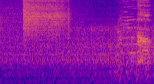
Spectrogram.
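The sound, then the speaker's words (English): A bus's air brakes let out a sharp hiss that holds for under a second, followed after a pause by a second, shorter burst of hissing air, fairly loud. “The bus hurtled down a rough byway, Calcutta invisible to him behind swaying heads and floating chicken feathers.”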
